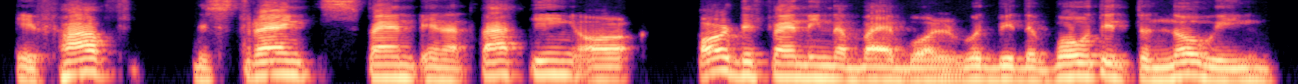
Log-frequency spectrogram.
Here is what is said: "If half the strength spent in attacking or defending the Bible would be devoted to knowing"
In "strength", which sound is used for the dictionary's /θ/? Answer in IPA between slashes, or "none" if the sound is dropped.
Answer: /t/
